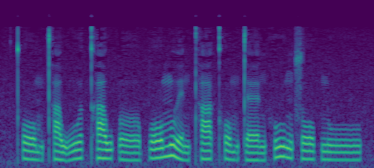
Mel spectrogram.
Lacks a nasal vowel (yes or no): yes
